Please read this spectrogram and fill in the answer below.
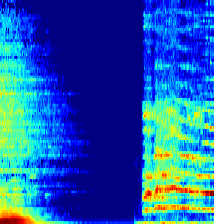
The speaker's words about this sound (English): Yeah, the old rooster's crowing this morning. By gum, wonder what's the matter with him.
